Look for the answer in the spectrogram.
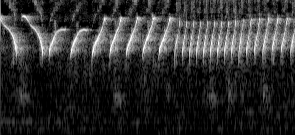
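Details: Canary song meant to make young canaries learn and sing along: a few swooping whistled notes, then rising chips speeding into a long, even, rapid trill.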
